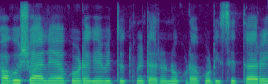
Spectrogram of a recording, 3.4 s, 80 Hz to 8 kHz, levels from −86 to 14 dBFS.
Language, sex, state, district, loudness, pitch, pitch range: Kannada, female, Karnataka, Bidar, -16 LUFS, 205 Hz, 200-215 Hz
